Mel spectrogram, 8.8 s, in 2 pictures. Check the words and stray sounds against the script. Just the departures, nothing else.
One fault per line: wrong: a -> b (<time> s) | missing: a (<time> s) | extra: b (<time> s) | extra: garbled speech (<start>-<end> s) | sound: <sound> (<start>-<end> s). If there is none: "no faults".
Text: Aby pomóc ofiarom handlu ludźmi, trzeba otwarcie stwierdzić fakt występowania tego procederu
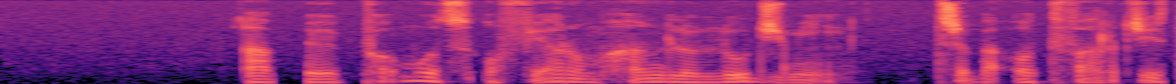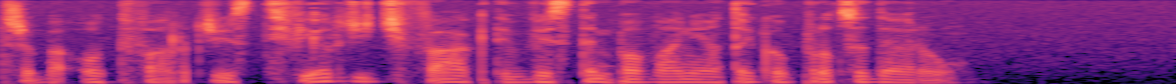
sound: dropout (1.0-1.2 s)
extra: trzeba otwarcie (4.4 s)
